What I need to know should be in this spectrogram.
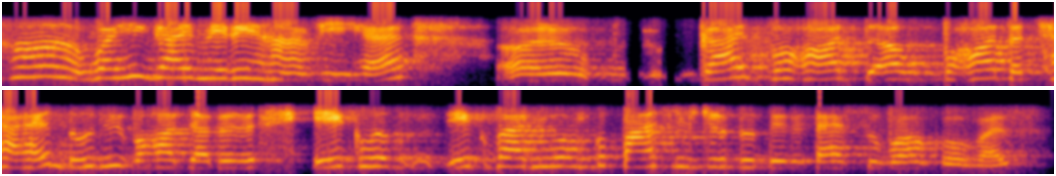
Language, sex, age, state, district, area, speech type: Hindi, female, 18-30, Bihar, Samastipur, rural, conversation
